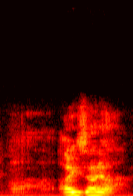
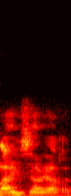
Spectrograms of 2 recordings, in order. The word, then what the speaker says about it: Isaiah: 자, 이사야, 아이사야, 영어식 발음은 아이사야가 되겠죠?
